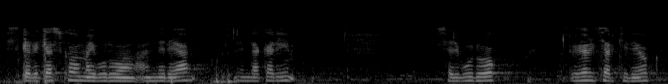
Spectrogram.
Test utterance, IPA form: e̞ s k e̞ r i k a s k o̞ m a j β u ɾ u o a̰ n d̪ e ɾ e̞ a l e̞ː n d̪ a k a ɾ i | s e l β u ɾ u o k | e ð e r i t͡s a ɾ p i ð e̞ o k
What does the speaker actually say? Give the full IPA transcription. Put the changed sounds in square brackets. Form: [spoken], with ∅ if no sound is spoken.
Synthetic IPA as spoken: e̞ s k e̞ r i k a s k o̞ m a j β u ɾ u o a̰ n d̪ e ɾ e̞ a l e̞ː n d̪ a k a ɾ i | s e l β u ɾ u o k | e [ɣ] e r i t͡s a ɾ [k] i ð e̞ o k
